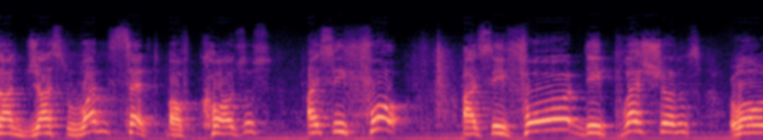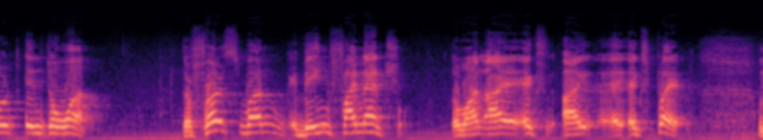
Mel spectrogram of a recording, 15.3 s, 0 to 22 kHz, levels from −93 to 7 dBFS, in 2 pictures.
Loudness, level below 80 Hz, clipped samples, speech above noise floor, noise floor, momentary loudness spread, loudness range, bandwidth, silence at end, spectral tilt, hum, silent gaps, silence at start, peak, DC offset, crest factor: -14 LUFS; -42 dBFS; under 0.1%; 27 dB; -40 dBFS; 9 LU; 2 LU; 9.4 kHz; 0 s; -6.5 dB/octave; none; none; 0 s; 0 dBFS; under 0.1%; 14 dB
